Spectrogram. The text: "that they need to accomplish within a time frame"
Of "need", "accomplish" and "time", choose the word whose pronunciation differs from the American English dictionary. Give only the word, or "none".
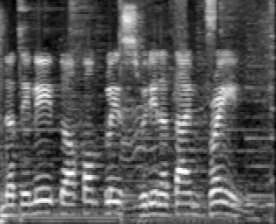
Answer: accomplish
